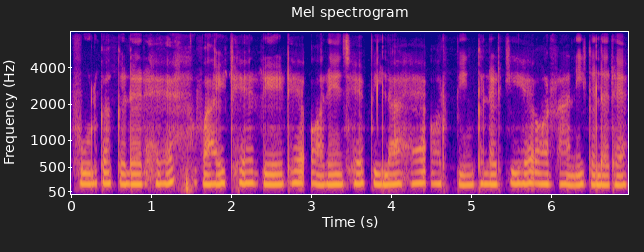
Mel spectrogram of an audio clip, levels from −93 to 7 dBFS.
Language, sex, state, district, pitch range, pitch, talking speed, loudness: Hindi, female, Maharashtra, Mumbai Suburban, 185-205 Hz, 195 Hz, 180 wpm, -19 LUFS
